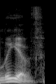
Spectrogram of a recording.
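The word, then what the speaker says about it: Liev: Ed pronounced his name Le of by the way like he actually gave it two syllables really yeah in his book so maybe that is how it's pronounced I've always said leave shriber too I think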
